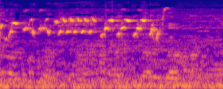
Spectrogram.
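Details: Goldfinch hybrid singing phrases from the Belghith, Jnan al-Hasira and Si al-Fahm styles: a short burst of high, clear twittering and trilled notes, softening near the end, with low background rumble.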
